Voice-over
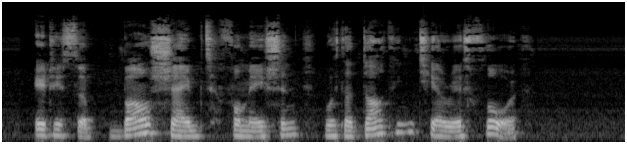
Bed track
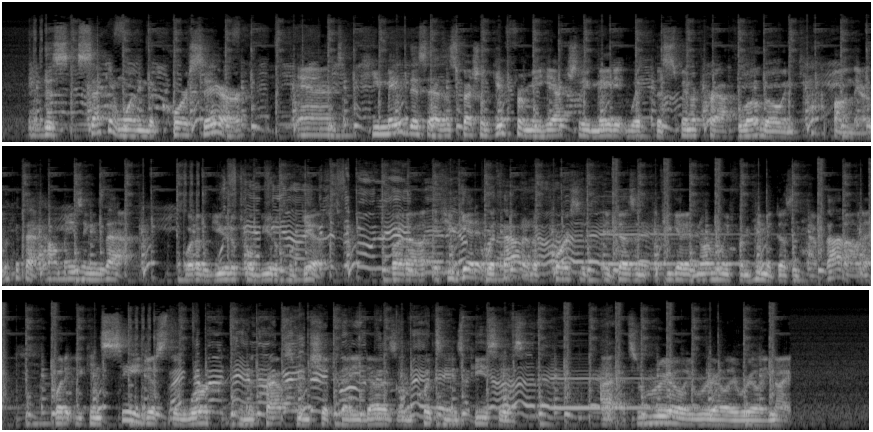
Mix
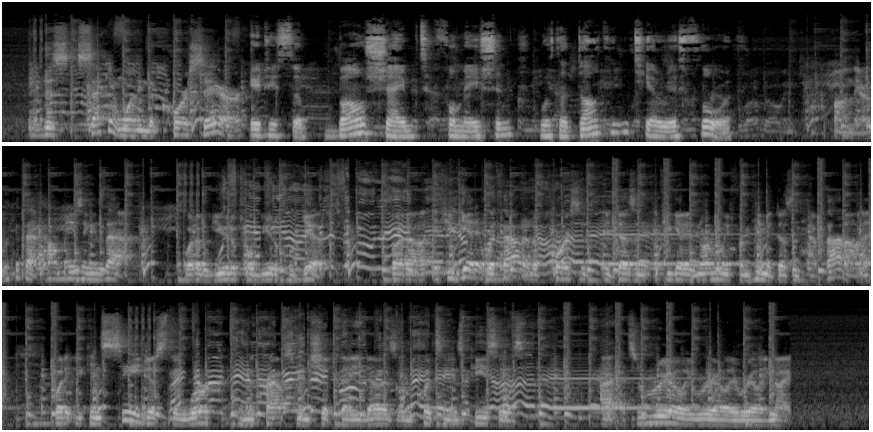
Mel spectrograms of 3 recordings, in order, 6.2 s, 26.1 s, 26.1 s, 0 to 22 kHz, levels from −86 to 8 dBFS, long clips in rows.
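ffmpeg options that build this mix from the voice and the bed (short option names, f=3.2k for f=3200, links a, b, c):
-filter_complex "[0:a]adelay=2150,volume=0dB[a];[1:a]volume=20.5dB,afade=t=out:st=2.01:d=0.81:silence=0.0841395,afade=t=in:st=7.8:d=1.08:silence=0.0794328[b];[a][b]amix=inputs=2:normalize=0"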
